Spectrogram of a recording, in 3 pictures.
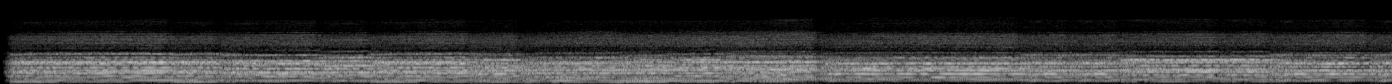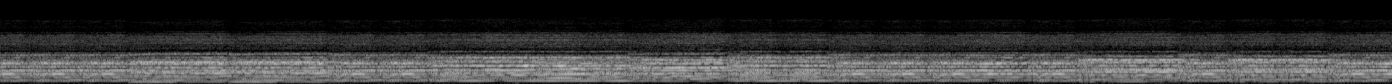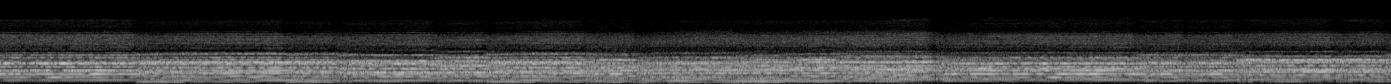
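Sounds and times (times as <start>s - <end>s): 
SATB choir practice recording: 0.0s - 41.7s.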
